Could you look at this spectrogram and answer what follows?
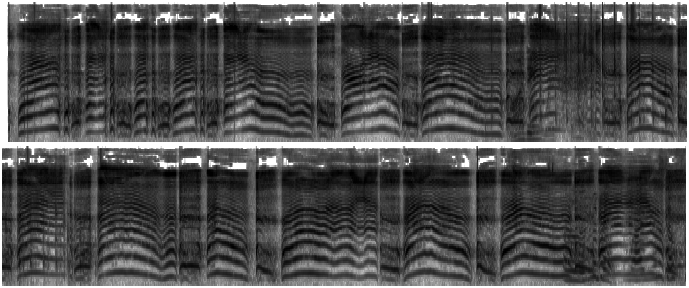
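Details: Overtired baby girl at bedtime who could not be consoled: loud, continuous rising-and-falling wails without pause; infant crying.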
